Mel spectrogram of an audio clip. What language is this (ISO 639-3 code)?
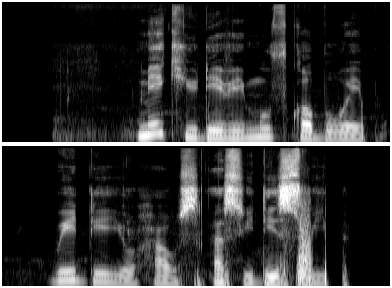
pcm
